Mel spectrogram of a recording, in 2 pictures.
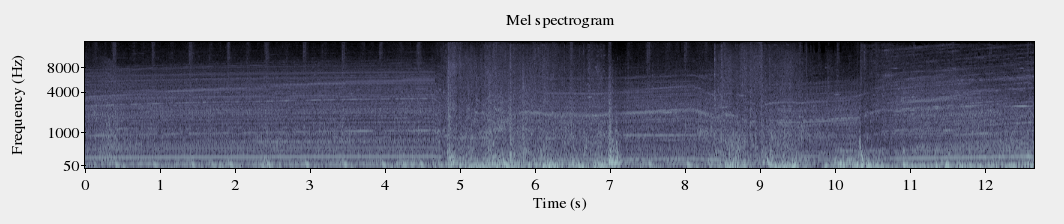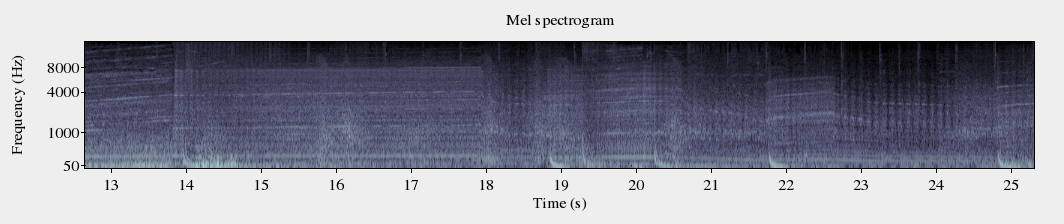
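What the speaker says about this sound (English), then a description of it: "Today, it's going to be the M5 Drift Edition for you." A BMW M5 Drift Edition drifts in The Crew Motorfest, its engine roaring loud and continuous for the whole stretch, the pitch sweeping up and down through gear changes and throttle blips.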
